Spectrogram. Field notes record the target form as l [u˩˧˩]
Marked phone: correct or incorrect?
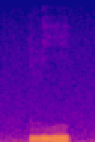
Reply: correct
